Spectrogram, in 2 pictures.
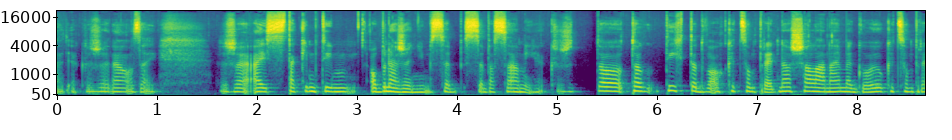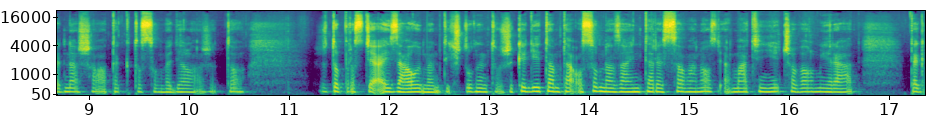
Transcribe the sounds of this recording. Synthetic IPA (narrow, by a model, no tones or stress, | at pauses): a̰ɟakɔʒɛnaɔ̰za̰j | ʒɛ̰ʔa̰jst̪akiːmt̪iːmʔɔbnaːʒɛɲiːmsɛbsɛbasamḭa̰kɔʒɛt̪ɔt̪ɔt̪iːxt̪ɔd̪ʋɔ̰xkɛcsɔmpɾɛd̪naːʃalanajmɛɡɔjukɛcsɔmpɾɛd̪naːʃala̰t̪akt̪ɔsɔmʋɛɟɛla̰ʒɛt̪ɔ | ʒɛt̪ɔpɾɔscɛ̰ʔa̰jzaujmɛmt̪iːxʃt̪ud̪ɛnt̪ɔʊʒɛkɛɟjɛt̪amt̪a̰ːʔɔsɔbnaːzaint̪ɛɾɛsɔʋanɔzɟa̰maːcɛɲɪɛt͡ʃɔʋɛlmiɾaːt̪ː | aɡ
